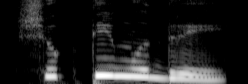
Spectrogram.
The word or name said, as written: ಶುಕ್ತಿಮುದ್ರೆ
